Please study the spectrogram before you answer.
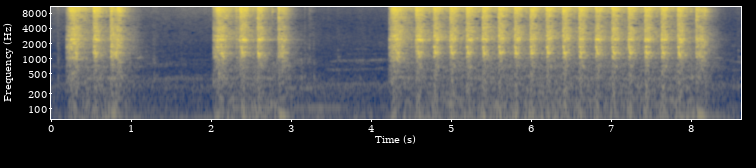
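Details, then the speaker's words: Vespa Matic automatic scooter that suddenly stalled after sitting unused about a month: three start attempts give sharp, fast clattering pulses then silence, never turning over or firing; starter fails to crank, owner suspects a weak battery from disuse. "nggak mau nyala seperti itu"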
